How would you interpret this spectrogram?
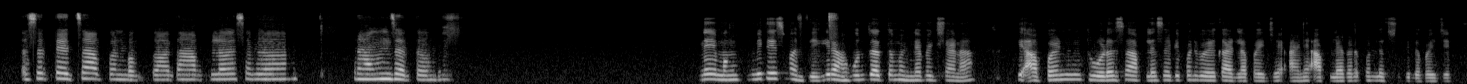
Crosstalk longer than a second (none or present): none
